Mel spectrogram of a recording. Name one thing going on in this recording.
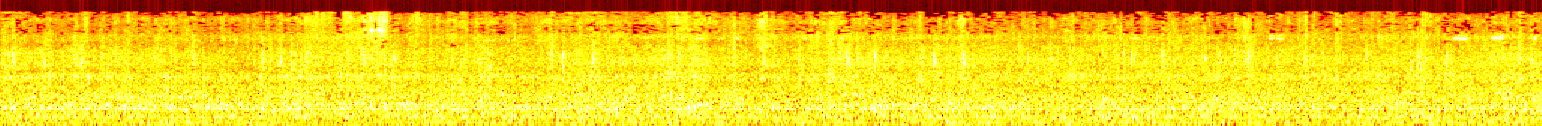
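A model train rumbles steadily along the track, its wheels clicking over the rail joints.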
